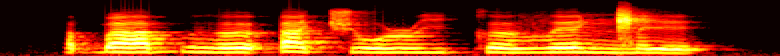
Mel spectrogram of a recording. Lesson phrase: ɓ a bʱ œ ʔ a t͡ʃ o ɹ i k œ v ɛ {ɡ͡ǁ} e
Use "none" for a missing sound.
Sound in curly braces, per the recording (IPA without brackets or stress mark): ŋ͡ǁ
